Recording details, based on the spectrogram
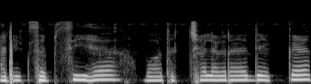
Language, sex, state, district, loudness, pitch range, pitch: Hindi, female, Uttar Pradesh, Varanasi, -18 LUFS, 185-210 Hz, 200 Hz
